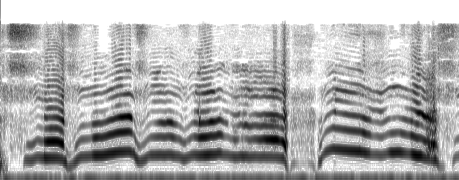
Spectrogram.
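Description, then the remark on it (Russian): A voice loudly imitates someone blowing their nose in a cafe in Germany: a few long, droning, honk-like blasts with wavering pitch that dip and restart, running almost continuously for several seconds. “Громче всех могут сморкаться в ресторане, допустим, или в кафе.”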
